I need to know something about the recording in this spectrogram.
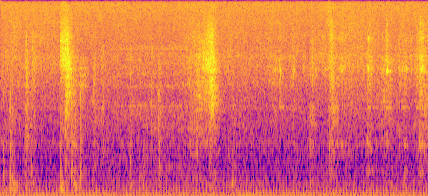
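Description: A sewer inspection camera's push cable being fed into a drain line: a few faint, scattered clicks and scrapes over a steady low hum.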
